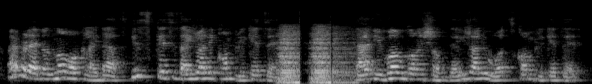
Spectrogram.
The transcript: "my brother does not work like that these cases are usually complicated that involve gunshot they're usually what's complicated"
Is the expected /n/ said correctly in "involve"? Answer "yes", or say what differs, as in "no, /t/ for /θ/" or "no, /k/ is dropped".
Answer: no, /n/ is dropped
